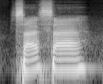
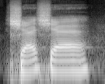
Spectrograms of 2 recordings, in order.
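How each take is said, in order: First: The consonant is a plain hissing s sound. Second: The consonant is a hushing sh sound. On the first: "Jadi jangan sampai dibaca sasa" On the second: "ataupun syasha"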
